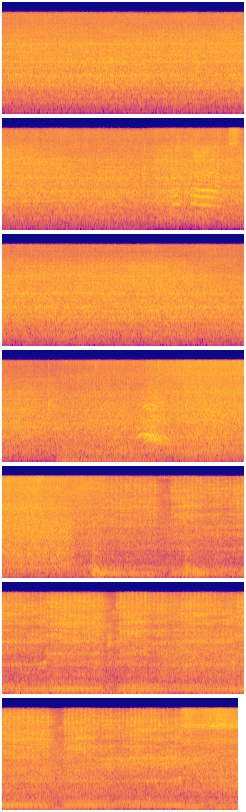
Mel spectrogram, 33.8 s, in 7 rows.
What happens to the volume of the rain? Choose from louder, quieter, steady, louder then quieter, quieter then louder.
louder then quieter.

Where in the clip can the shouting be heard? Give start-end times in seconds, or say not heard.
8.2-9.4, 17.1-18.1.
